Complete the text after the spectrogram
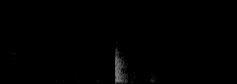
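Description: A candle holder is set down on a wooden surface with a soft knock.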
